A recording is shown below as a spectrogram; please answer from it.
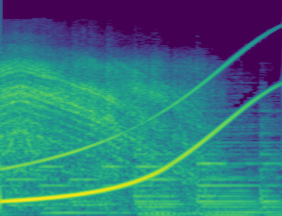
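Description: Cartoon sound effect: a long whistle-like glide rising smoothly from low to very high pitch over children's background music.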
